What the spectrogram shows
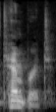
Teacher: get rid of the e in the middle of the word and you now have temperate which means the same thing but is now down to just two syllables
